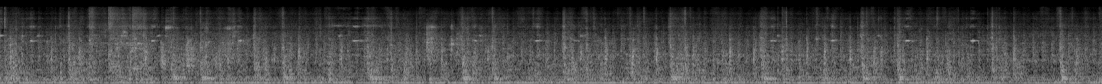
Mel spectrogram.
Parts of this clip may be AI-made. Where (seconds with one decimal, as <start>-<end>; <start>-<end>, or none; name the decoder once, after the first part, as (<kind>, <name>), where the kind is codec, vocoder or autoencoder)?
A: 0.0-11.0 (autoencoder, DAC-VAE)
